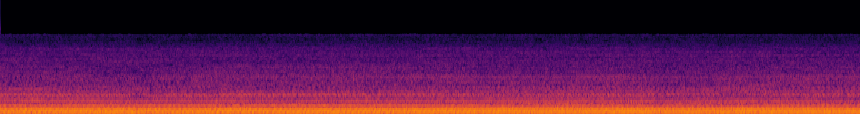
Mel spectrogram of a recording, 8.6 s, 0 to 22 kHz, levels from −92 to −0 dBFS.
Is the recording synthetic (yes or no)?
no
